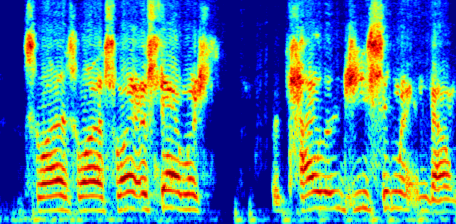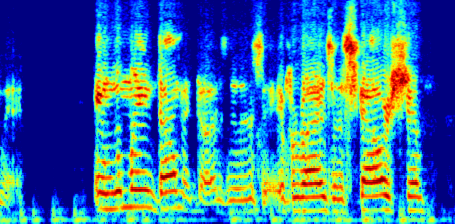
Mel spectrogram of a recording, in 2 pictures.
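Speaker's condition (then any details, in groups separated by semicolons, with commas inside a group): Mild cerebral palsy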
